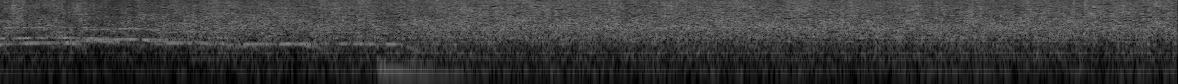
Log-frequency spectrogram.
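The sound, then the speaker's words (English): An audience claps steadily for about six seconds in response to a call for Americans to take in Afghan refugees. The clapping is a dense, even wash of many hands with no talking over it. “And I'm sure everyone who just clapped is thinking the same thing.”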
